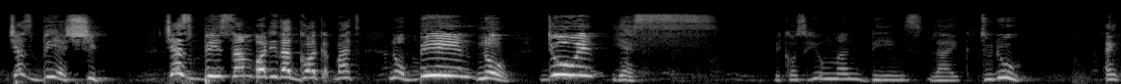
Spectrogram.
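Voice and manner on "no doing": ordinary talk, nothing marked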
